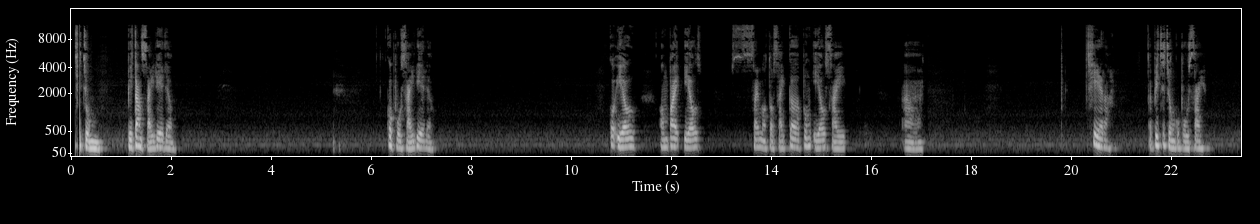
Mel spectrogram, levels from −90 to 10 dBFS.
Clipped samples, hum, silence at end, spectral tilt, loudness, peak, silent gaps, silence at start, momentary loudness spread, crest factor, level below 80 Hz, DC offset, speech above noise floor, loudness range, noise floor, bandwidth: under 0.1%; none; 0.65 s; -6.5 dB/octave; -23 LUFS; 0 dBFS; none; 0.05 s; 20 LU; 26 dB; -64 dBFS; under 0.1%; 45 dB; 14 LU; -66 dBFS; 11.5 kHz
